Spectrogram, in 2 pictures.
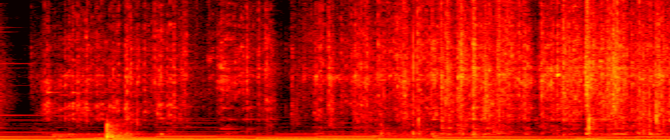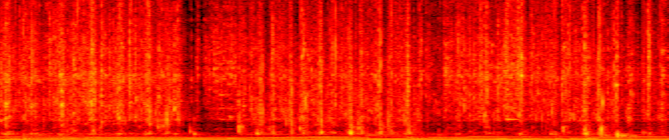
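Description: Wire balloon whisk beating eggs and caster sugar in a glass bowl: a fast, continuous run of clinks and scrapes of the wires against the glass, busier from about three seconds in. Soft background music of held chords runs underneath.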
